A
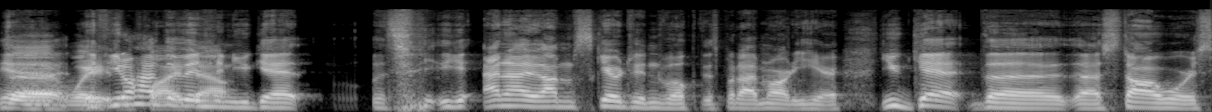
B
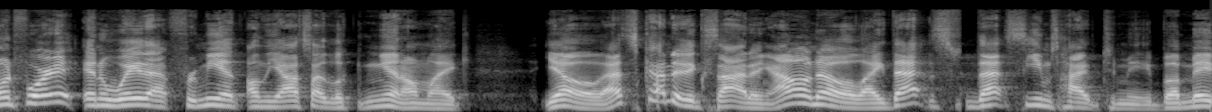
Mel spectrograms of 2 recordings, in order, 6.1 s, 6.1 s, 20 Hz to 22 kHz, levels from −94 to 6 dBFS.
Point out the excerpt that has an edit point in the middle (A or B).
B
